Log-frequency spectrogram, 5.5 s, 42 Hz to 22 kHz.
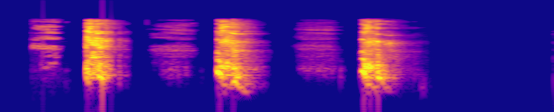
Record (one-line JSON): {"three_cough_length": "5.5 s", "three_cough_amplitude": 31252, "three_cough_signal_mean_std_ratio": 0.33, "survey_phase": "beta (2021-08-13 to 2022-03-07)", "age": "65+", "gender": "Male", "wearing_mask": "No", "symptom_cough_any": true, "symptom_sore_throat": true, "smoker_status": "Ex-smoker", "respiratory_condition_asthma": false, "respiratory_condition_other": false, "recruitment_source": "REACT", "submission_delay": "1 day", "covid_test_result": "Positive", "covid_test_method": "RT-qPCR", "covid_ct_value": 21.0, "covid_ct_gene": "E gene", "influenza_a_test_result": "Negative", "influenza_b_test_result": "Negative"}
